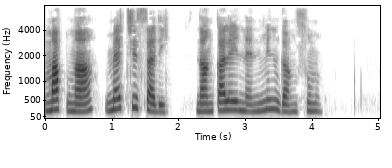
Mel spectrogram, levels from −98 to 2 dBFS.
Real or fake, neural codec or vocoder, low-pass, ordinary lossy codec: fake; codec, 16 kHz, 4.8 kbps, FACodec; 7.2 kHz; MP3, 32 kbps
